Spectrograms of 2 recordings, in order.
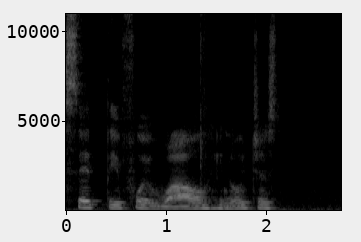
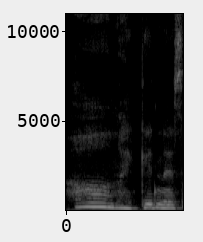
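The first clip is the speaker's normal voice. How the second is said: ordinary delivery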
